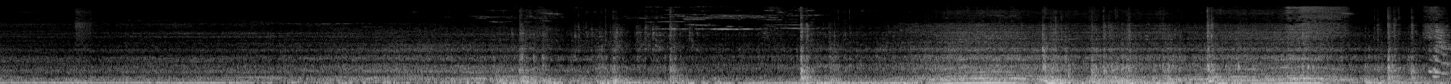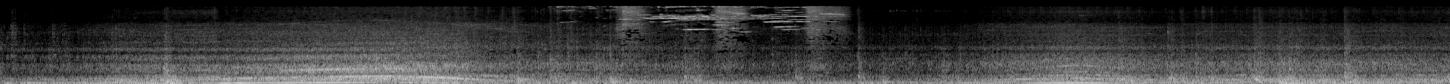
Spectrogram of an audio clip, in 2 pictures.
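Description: Mack LE garbage truck's diesel engine revving up and falling back again and again as it works the McNeilus Curotto-Can arm to lift carts, with short air-brake hisses about seven seconds in and again about twenty-one seconds in.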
